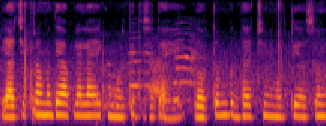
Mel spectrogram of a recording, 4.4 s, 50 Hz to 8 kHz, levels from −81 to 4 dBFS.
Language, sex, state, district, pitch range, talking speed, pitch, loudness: Marathi, female, Maharashtra, Pune, 210-240 Hz, 180 wpm, 225 Hz, -19 LUFS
